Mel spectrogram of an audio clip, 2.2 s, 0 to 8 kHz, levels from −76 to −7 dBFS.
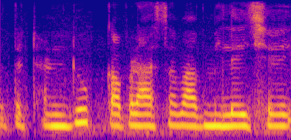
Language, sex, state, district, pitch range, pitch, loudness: Maithili, female, Bihar, Madhepura, 205-210 Hz, 205 Hz, -14 LUFS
